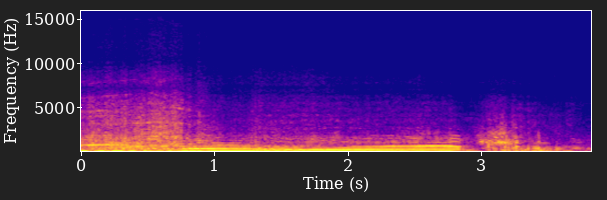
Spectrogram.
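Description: A rally car engine roars loudly and shifts gear as it speeds away.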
